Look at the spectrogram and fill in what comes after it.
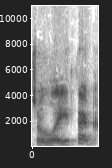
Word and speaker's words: Olathe: I'm very impressed that you pronounced Olathe correctly.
